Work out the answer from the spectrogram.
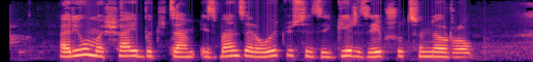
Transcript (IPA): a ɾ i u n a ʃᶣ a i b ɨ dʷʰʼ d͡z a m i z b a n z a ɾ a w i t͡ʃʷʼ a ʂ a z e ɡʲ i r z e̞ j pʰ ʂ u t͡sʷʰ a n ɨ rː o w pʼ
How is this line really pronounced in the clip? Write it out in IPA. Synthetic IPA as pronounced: a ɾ i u m a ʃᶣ a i b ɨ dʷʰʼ d͡z a m i z b a n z a ɾ a w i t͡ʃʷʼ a ʃ a z e ɡʲ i r z e̞ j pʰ ʂ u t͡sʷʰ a n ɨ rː o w pʼ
